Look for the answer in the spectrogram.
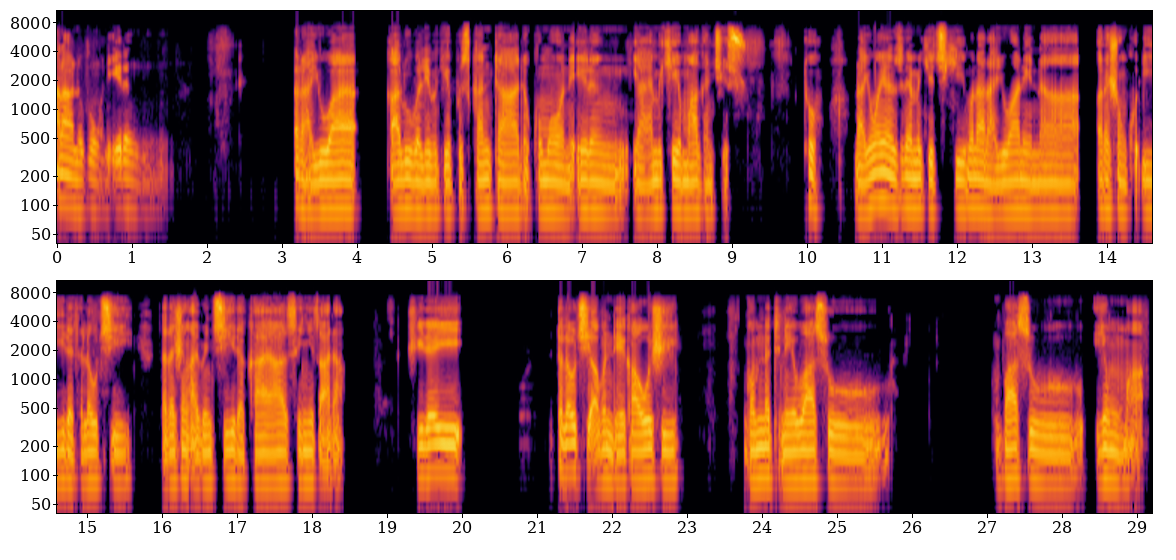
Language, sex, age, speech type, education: Hausa, male, 15-29, spontaneous, tertiary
